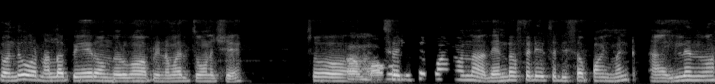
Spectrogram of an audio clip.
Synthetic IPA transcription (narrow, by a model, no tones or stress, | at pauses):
kːɐʋɐnd̪ɯɔɾɯnɐlːapeːɾʋɐnd̪ɐɾɯkːʊ̃ɐpːɐɽɪnɖrɾɐmaːd̪ɾit̪oːɳɯt͡ʃːɯ | soːsɐɖɪsɐpɔːjɪ̃ɳʈmɐ̃nd̪ãːd̪ɛɳɖɐst̪ɐʈiɪʈsɐɖɪsɐpɔːjɪ̃ɳʈmɛɳʈɪlːɐnd̪ɐnãː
